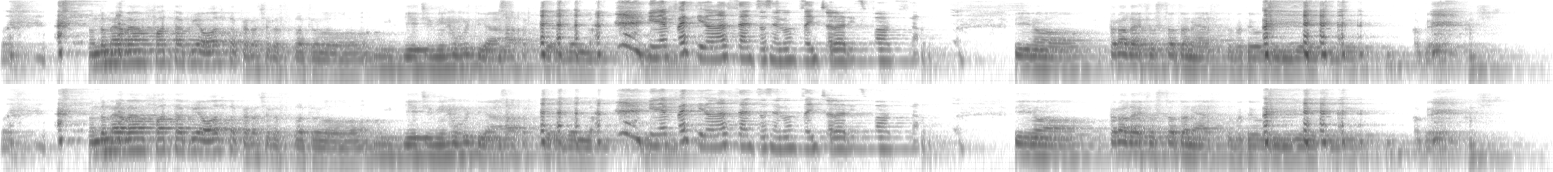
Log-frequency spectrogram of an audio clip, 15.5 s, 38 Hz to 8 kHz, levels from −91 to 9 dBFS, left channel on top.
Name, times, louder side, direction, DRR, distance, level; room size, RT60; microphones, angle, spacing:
voice 1, 0.1-0.9 5.4-5.7 5.9-8.9 12.6-13.5 14.3-14.6, left 6 dB, 70° left, 16 dB, 0.7 m, -36 dB
voice 2, 0.9-5.9 6.4-6.8 10.1-10.8 11.1-13.6 13.9-14.9, equal, 20° left, 4 dB, 2.2 m, -39 dB
26.0 x 14.0 x 8.7 m, 1.1 s
head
